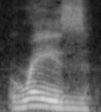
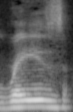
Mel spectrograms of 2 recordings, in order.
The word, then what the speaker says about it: raise: Raise, meaning like to raise my hand. Now this word is a bit unusual because even though it is spelled with an S, it's pronounced with a voiced Z.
